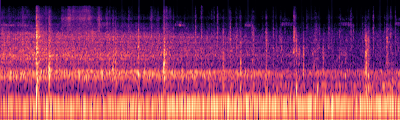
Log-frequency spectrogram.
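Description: A steady low hum runs throughout, with a few light clicks and knocks as a spoon, a bowl and containers are handled on a kitchen counter.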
